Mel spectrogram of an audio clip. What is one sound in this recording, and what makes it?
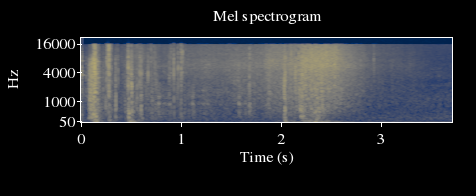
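A tree crashes down with a rushing sound.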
